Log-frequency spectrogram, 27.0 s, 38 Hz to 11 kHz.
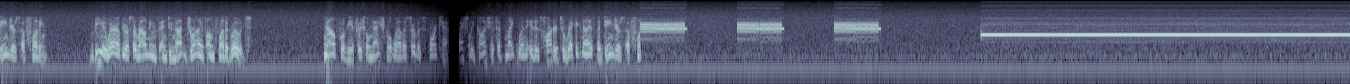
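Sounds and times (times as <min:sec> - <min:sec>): steady warning alarm tone: 0:12.8 - 0:13.8, 0:14.8 - 0:15.7, 0:16.7 - 0:17.6
warbling data burst screech: 0:12.8 - 0:13.8, 0:14.8 - 0:15.7, 0:16.7 - 0:17.6.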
